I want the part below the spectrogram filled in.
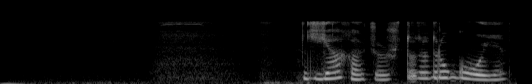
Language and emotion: Russian, sad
